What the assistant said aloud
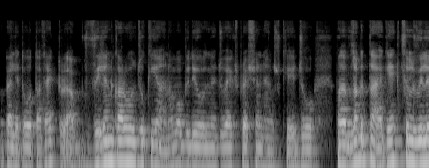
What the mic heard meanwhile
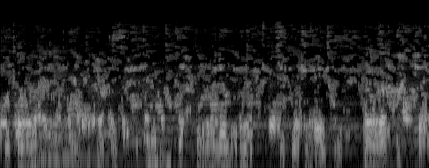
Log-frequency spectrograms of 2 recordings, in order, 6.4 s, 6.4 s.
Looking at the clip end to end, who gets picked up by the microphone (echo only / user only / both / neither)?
both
